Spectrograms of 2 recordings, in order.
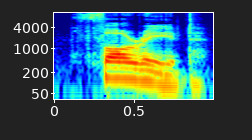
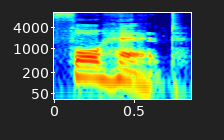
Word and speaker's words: forehead: Và từ ghép được, chúng ta được một danh từ for it. For it. For it. Chán. Từ này chúng ta cũng có thể đọc là forehead.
